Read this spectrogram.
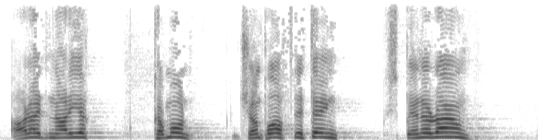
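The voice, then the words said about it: Put-on Czech accent. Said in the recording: “It's my best Czechoslovakian ... So that was a good Czech accent.”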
